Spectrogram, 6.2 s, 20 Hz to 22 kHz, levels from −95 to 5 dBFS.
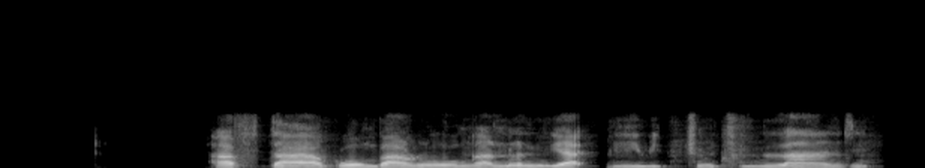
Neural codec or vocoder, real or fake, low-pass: codec, 24 kHz, 6 kbps, HILCodec; fake; 7.2 kHz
